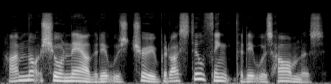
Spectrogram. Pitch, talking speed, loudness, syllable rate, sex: 150 Hz, 305 wpm, -15 LUFS, 5.7 syllables/s, male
